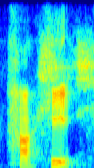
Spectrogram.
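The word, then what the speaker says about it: ההיא: It is pronounced Hahi, hey.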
